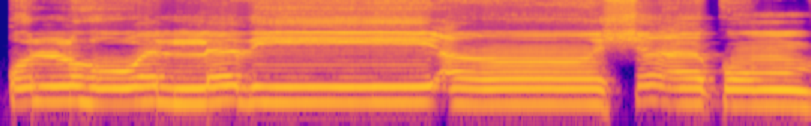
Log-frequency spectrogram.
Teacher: مد منفصل ادا ہوتی ہے جس کی مقدار 3 سے 4 الف ہے۔ آپ نے اسے 3 سے 4 الف کھینچ کر پڑھنا ہے۔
